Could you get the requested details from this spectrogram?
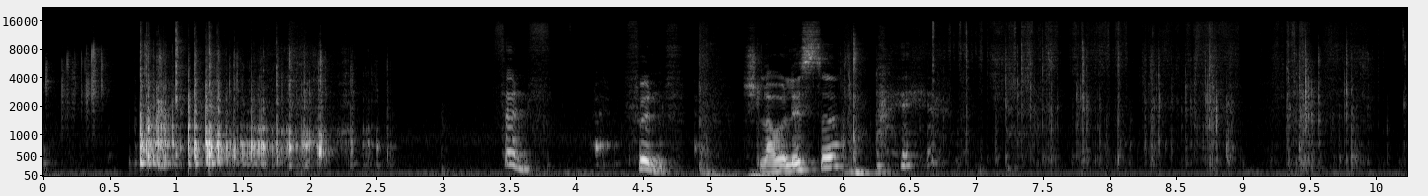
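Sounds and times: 
dice rolling and rattling across a hard tabletop: 0.0s - 2.6s
speech: 3.5s - 3.8s, 4.4s - 6.7s.

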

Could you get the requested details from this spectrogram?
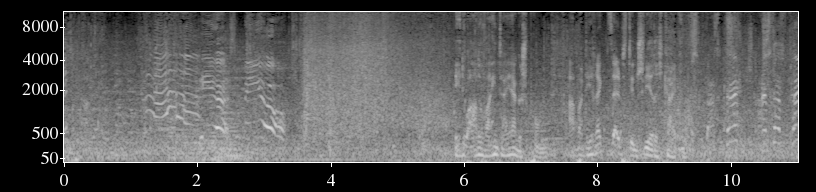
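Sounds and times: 
crashing ocean waves with rushing surf: 1.0s - 11.0s
speech: 2.0s - 3.6s, 5.9s - 11.0s.

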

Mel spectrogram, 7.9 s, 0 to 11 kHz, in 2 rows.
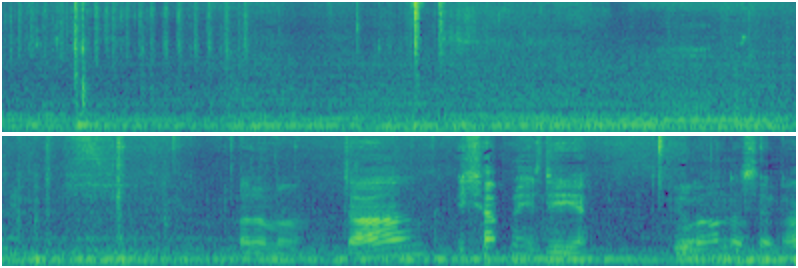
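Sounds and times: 
clicks and rattles: 0.0s - 1.3s
car driving past with engine rumbling: 0.0s - 7.9s
speech: 5.2s - 7.9s.

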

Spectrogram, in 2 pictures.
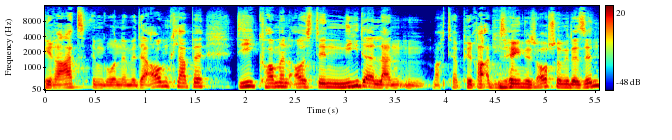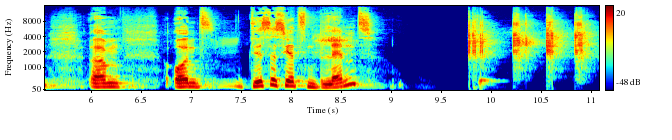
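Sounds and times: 
speech: 0.0s - 9.0s
cork pulled from a rum bottle: 9.8s - 11.0s.

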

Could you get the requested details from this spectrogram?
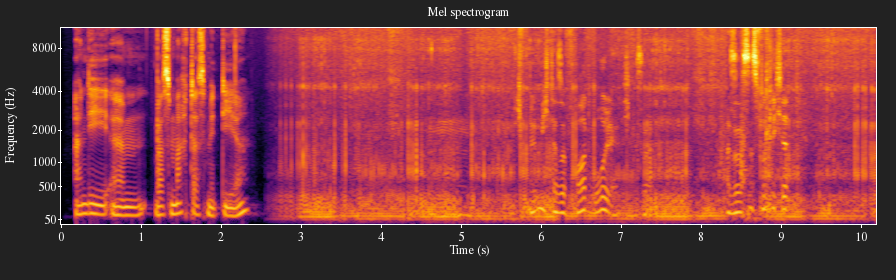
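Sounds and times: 
speech: 0.2s - 3.4s, 6.2s - 7.7s, 8.3s - 9.4s
cat purring: 2.6s - 10.1s.

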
